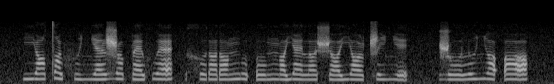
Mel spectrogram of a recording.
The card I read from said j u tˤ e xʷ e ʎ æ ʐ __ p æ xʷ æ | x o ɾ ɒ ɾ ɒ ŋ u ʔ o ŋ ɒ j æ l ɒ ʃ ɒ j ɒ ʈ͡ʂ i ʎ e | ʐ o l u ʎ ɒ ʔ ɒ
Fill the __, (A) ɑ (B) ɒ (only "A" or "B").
B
